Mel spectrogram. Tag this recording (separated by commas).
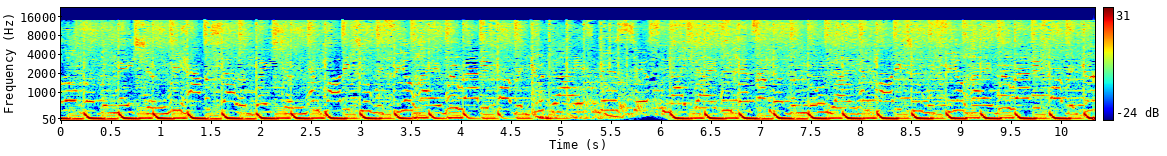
Techno, Music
